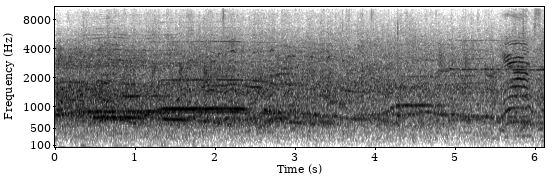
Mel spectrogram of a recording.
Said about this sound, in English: No, don't applaud that. No. Don't applaud for that.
